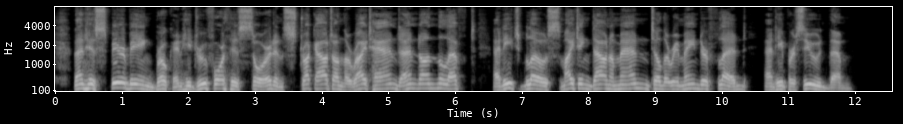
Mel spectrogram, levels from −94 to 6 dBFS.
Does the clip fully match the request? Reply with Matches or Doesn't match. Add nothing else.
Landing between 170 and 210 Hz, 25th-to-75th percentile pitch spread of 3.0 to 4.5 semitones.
Doesn't match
